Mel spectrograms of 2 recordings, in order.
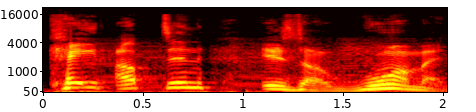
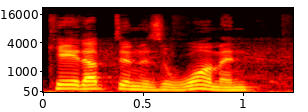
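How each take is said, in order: First: It is said with heavy, drawn-out emphasis. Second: It is said flatly, without special emphasis. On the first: She is an extremely attractive woman. The speaker calls it right. "You say it like" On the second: A plain statement of fact. The speaker calls it wrong. "you don't say it like"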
